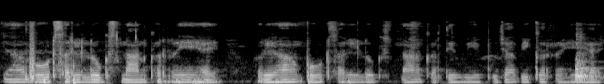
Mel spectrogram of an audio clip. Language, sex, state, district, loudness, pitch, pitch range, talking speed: Hindi, male, Maharashtra, Gondia, -20 LUFS, 110 Hz, 110-115 Hz, 220 wpm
